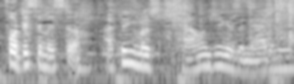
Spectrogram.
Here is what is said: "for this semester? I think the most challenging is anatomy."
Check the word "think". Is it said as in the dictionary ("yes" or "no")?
yes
